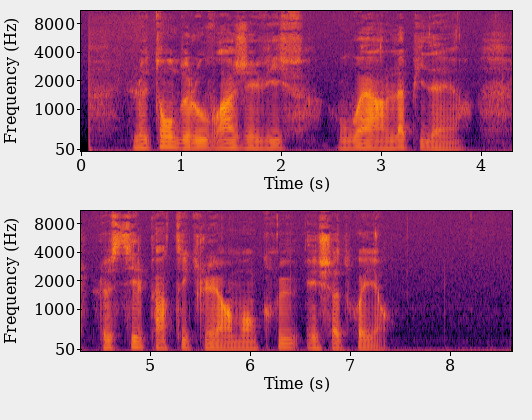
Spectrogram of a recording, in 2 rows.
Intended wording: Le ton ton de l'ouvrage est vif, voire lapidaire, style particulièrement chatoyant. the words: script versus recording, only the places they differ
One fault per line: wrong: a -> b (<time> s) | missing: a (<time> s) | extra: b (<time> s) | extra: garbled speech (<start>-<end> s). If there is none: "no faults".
missing: ton (0.9 s)
extra: le (4.5 s)
extra: cru et (6.1 s)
